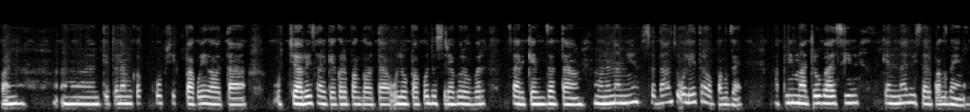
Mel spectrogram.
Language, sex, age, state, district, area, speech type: Goan Konkani, female, 18-30, Goa, Ponda, rural, spontaneous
